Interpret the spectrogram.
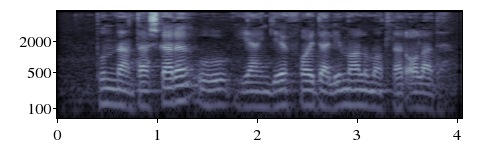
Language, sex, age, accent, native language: Uzbek, male, 40-49, Andijon, Uzbek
